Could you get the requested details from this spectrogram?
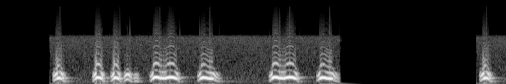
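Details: Owl hooting in a run of short, mellow, low hoots, some doubled or quavering, about seven in three seconds, then a pause and one more hoot; clean recording with no other sounds.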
